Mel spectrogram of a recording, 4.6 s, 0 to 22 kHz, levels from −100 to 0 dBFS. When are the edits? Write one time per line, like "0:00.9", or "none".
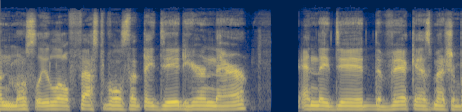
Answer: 0:03.1

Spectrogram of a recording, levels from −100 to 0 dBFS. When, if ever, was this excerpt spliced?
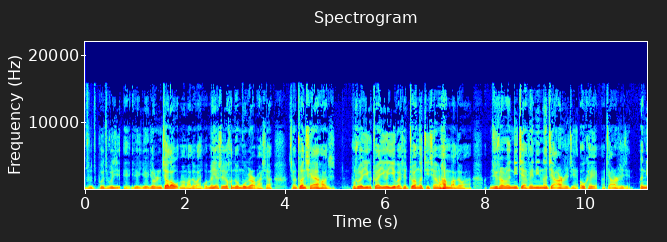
0:02.3
0:08.0

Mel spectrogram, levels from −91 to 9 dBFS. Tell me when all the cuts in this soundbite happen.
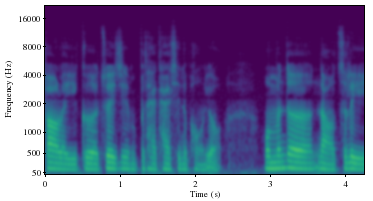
0:02.7

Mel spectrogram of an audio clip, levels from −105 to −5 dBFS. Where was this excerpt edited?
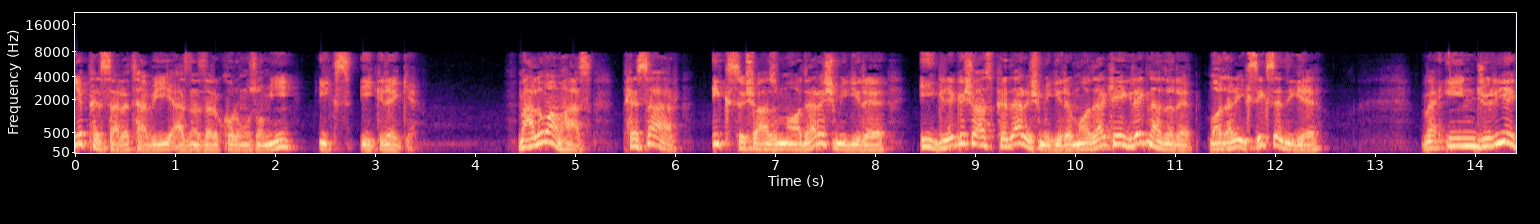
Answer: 0:11.2

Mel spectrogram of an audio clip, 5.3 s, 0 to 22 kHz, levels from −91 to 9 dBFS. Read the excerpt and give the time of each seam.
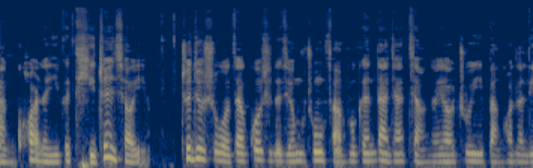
none

